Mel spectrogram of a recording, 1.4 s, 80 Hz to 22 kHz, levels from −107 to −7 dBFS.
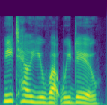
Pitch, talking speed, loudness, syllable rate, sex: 185 Hz, 250 wpm, -15 LUFS, 4.6 syllables/s, female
